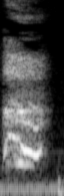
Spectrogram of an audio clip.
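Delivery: high sharp mock gasp; a hammed-up shocked gasp; surprised gasp. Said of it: "There was a surprised gasp".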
